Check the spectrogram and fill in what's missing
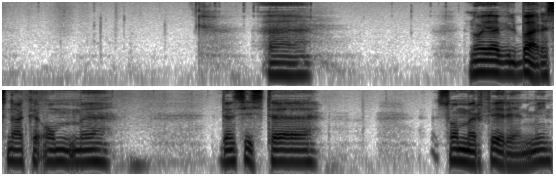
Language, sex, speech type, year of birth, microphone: Norwegian, male, spontaneous, 1983, Shure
